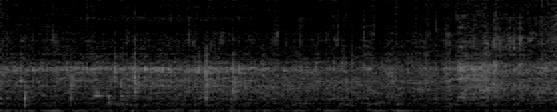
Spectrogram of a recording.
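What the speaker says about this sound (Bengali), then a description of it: "এবার বেগুনগুলো তেলের মধ্যে দিলাম।" Eggplant slices shallow frying in a little hot oil in a kadai, giving a steady, even sizzle and crackle with occasional pops, close and continuous, with no talking.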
